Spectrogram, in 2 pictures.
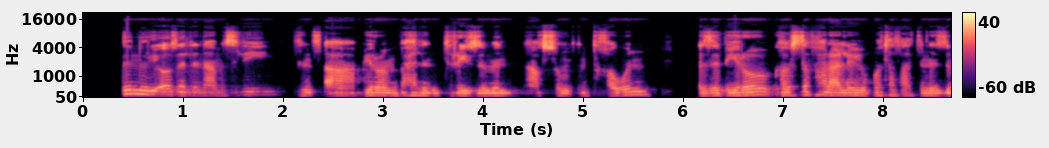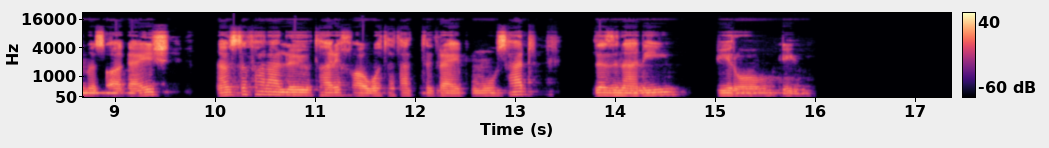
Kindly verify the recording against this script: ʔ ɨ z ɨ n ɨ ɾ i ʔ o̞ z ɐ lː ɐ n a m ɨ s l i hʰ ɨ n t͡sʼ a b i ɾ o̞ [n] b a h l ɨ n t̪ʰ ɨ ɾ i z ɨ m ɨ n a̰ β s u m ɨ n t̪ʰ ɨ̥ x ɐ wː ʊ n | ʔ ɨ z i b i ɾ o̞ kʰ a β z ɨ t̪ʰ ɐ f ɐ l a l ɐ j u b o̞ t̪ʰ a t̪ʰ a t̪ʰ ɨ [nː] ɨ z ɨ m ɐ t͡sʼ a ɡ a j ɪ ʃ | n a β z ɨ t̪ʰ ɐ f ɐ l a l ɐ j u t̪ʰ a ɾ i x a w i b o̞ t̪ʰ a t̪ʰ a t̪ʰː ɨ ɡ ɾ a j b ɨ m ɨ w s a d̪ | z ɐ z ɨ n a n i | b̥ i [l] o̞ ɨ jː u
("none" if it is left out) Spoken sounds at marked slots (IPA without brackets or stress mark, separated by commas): n, n, ɾ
